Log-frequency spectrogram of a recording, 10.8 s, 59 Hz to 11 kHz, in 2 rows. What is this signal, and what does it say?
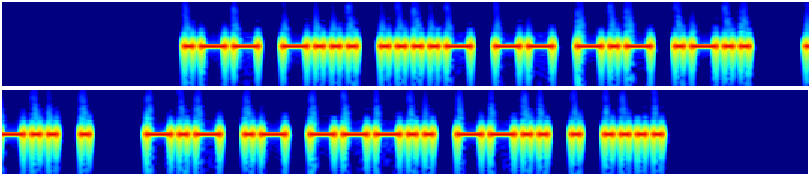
Morse code, heard as a keyed tone, about 23 wpm, 700 Hz. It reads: WB4MKL DE KA8ZEH
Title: USA Callsign DE Callsign - 6 Characters - 22wpm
